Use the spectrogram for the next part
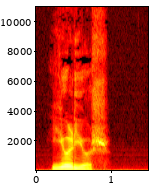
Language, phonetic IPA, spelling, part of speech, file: Polish, [ˈjulʲjuʃ], Juliusz, proper noun, Pl-Juliusz.ogg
